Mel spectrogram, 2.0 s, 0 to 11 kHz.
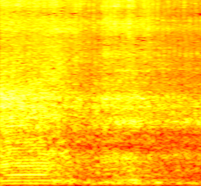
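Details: Honda Spacy 110 scooter after an engine block replacement: a short, strong rev that climbs cleanly with no rattle or misfire and sounds healthy. The new block gives a slight noise at first start, expected to fade with use.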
